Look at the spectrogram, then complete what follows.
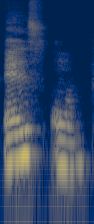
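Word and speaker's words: ils ont: अ इल एल ऑन देखो यहां पे ओ है व वोल से स्टार्ट है और इन वर्ड के लास्ट में एस है तो यह एस प्रोनाउंस होगा इल्स एल्स ऑन ठीक है इल्स या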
